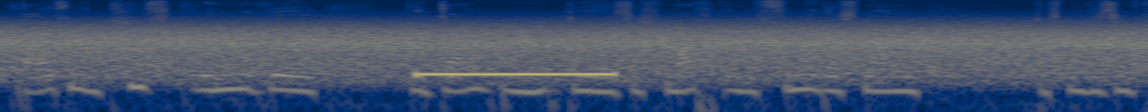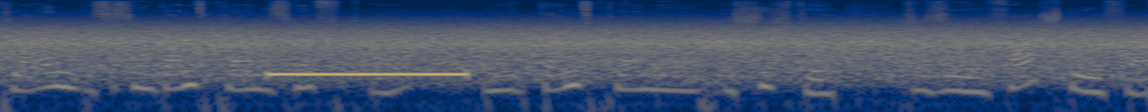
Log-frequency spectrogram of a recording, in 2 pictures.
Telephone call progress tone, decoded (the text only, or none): ringback tone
